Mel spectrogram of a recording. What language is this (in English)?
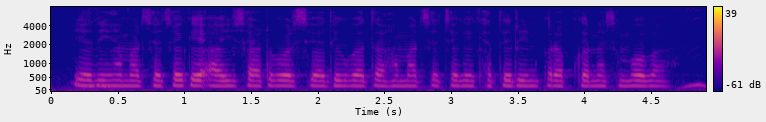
Bhojpuri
